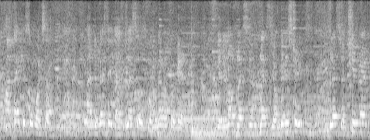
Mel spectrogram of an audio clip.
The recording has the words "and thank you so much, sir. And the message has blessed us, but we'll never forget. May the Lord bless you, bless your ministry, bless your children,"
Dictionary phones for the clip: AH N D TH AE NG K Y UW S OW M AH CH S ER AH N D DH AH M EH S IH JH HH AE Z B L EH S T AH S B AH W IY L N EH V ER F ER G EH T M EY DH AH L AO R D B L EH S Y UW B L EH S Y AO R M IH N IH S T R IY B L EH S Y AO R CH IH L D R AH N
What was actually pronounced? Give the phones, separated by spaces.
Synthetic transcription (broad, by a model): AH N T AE NG K Y UW S OW M AH CH S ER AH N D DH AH M EH S IH JH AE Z B L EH S AH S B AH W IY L N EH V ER F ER G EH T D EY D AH N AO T B L EH S Y UW B L EH S Y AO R M IH N IH S T R IY B L EH S Y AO CH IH L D R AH N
